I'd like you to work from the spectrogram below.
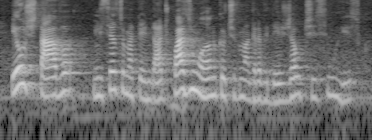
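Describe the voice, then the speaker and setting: Intonation is lively, with a Rio de Janeiro accent. The pace is very fast. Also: woman. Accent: carioca. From Rio de Janeiro, Brazil. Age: 70s. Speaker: HR executive. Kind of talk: podcast interview.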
